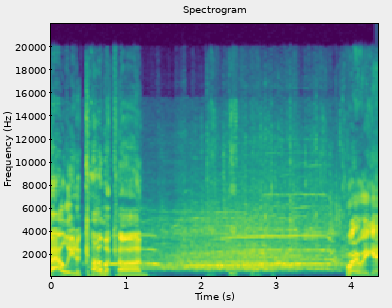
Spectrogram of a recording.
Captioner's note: crowd cheering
